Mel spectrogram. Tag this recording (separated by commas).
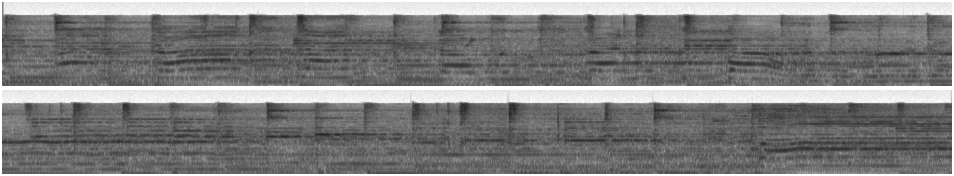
Rhythm and blues, Music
